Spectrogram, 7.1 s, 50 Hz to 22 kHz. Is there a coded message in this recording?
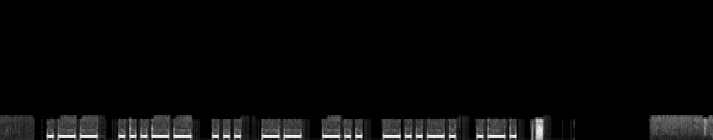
Yes: Morse code from 0.5 to 5.2 s, heard as a keyed tone, about 22 wpm, 800 Hz. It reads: W3SMD/R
